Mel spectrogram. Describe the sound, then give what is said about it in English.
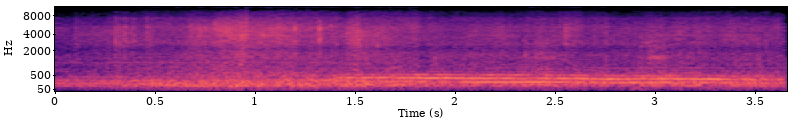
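A long, drawn-out howl, recorded late one night in New York State by a dogman researcher named David, rises out of a steady wash of background hiss and holds a low, wavering pitch for a couple of seconds before fading. “And it was a howl recorded late one night while researching.”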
